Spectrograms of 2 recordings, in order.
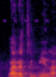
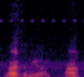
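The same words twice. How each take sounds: First: Tired and quiet. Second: Tired mumble. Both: Real, not acted.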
